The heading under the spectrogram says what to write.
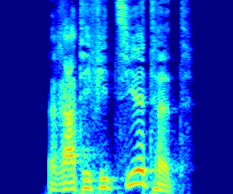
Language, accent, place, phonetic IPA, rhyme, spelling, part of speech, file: German, Germany, Berlin, [ʁatifiˈt͡siːɐ̯tət], -iːɐ̯tət, ratifiziertet, verb, De-ratifiziertet.ogg
- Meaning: inflection of ratifizieren: 1. second-person plural preterite 2. second-person plural subjunctive II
